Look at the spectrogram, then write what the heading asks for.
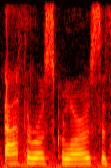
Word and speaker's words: atherosclerosis: Well, how does atherosclerosis, is that the way you pronounce it? Yes, it is.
